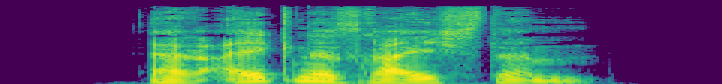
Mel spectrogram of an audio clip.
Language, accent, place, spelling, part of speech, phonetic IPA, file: German, Germany, Berlin, ereignisreichstem, adjective, [ɛɐ̯ˈʔaɪ̯ɡnɪsˌʁaɪ̯çstəm], De-ereignisreichstem.ogg
- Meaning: strong dative masculine/neuter singular superlative degree of ereignisreich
